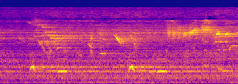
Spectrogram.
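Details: Wild birds singing on Namsan Mountain in Seoul: two short, clear whistled notes about a second and a half apart, then thin, high chirps and trills near the end, over a steady background hiss.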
